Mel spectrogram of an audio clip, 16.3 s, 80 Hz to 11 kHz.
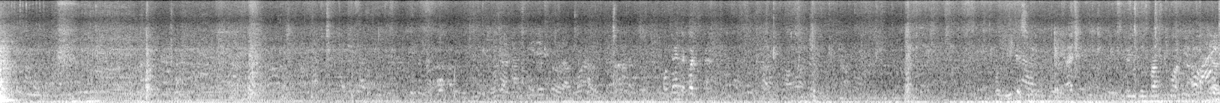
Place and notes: {"title": "Zhongzheng Rd., Xizhi Dist., New Taipei City - Traditional markets", "date": "2012-11-04 07:14:00", "latitude": "25.07", "longitude": "121.66", "altitude": "27", "timezone": "Asia/Taipei"}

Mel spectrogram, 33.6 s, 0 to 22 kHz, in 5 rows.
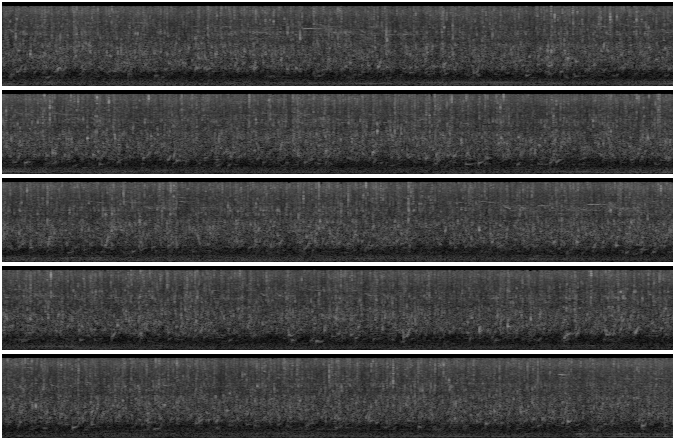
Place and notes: {"title": "Rue du Moulin, Linkebeek, Belgique - Small river - ruisseau", "date": "2022-03-26 10:16:00", "description": "Tech Note : Ambeo Smart Headset AB position.", "latitude": "50.78", "longitude": "4.33", "altitude": "54", "timezone": "Europe/Brussels"}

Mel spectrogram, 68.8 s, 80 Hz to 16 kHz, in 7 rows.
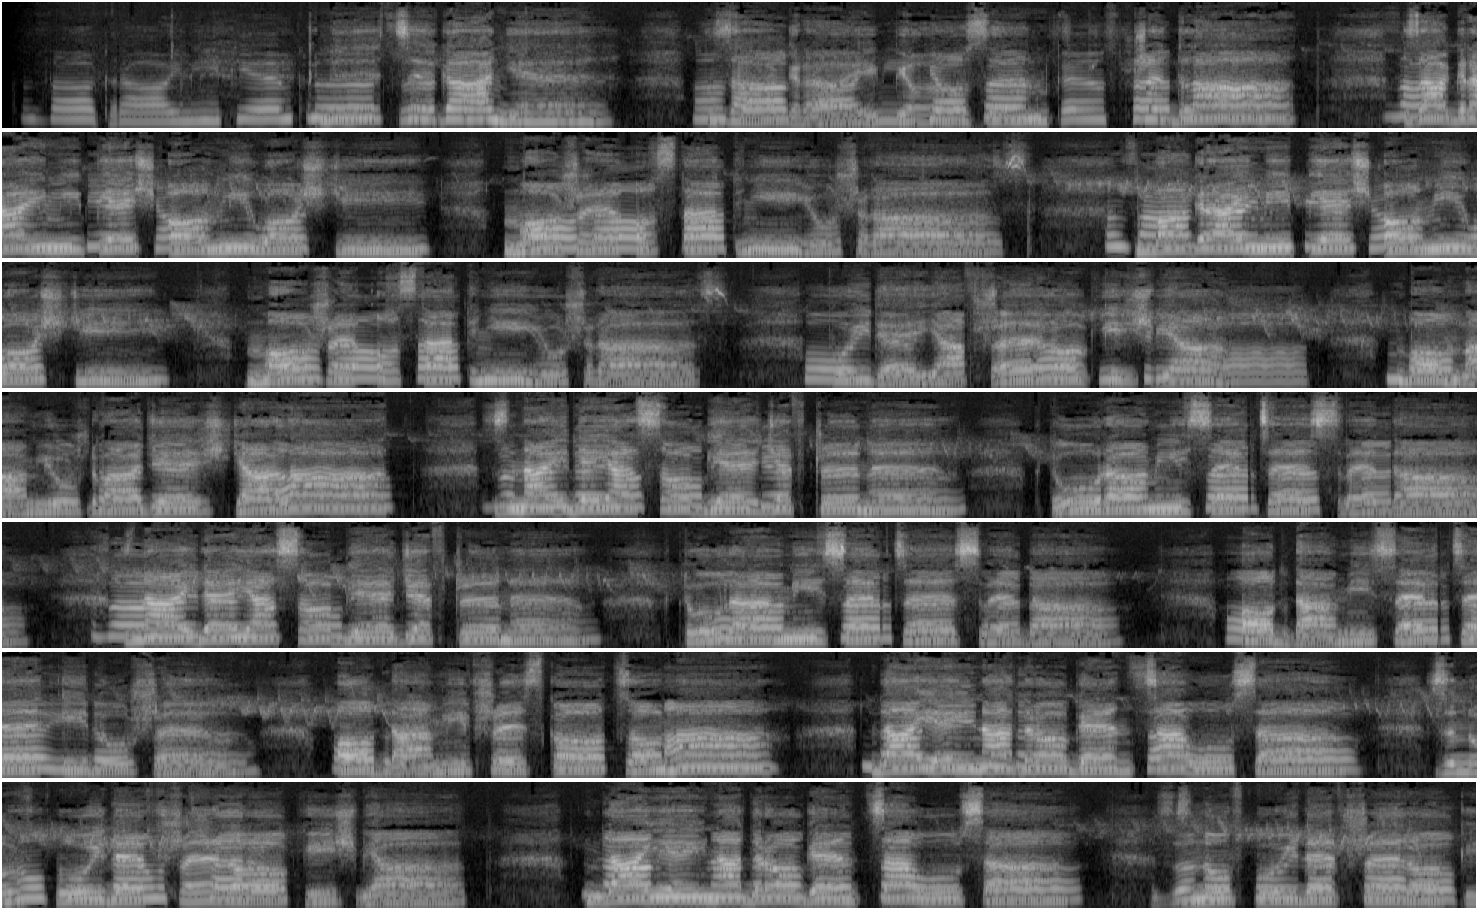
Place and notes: {"title": "Loryniec - Piosenka o Cyganie", "date": "2014-07-15 12:28:00", "description": "Piosenka nagrana w ramach projektu : \"Dźwiękohistorie. Badania nad pamięcią dźwiękową Kaszubów\".", "latitude": "54.05", "longitude": "17.89", "altitude": "140", "timezone": "Europe/Warsaw"}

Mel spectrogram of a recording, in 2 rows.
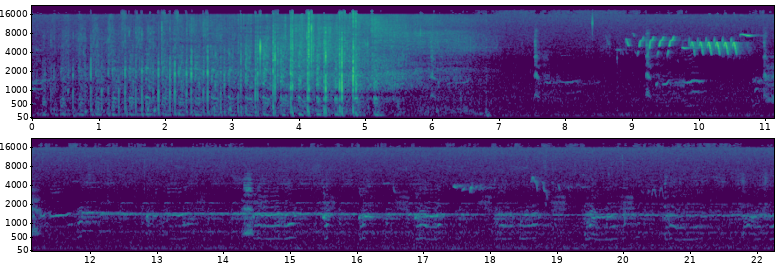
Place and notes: {"title": "Whiteknights Lake, University of Reading, Reading, UK - Swan skidding across water and flapping its mighty wings", "date": "2017-04-12 16:59:00", "description": "Large male swan skidding across the lake and flapping his wings to intimidate all the other birds in the vicinity.", "latitude": "51.44", "longitude": "-0.94", "altitude": "62", "timezone": "Europe/London"}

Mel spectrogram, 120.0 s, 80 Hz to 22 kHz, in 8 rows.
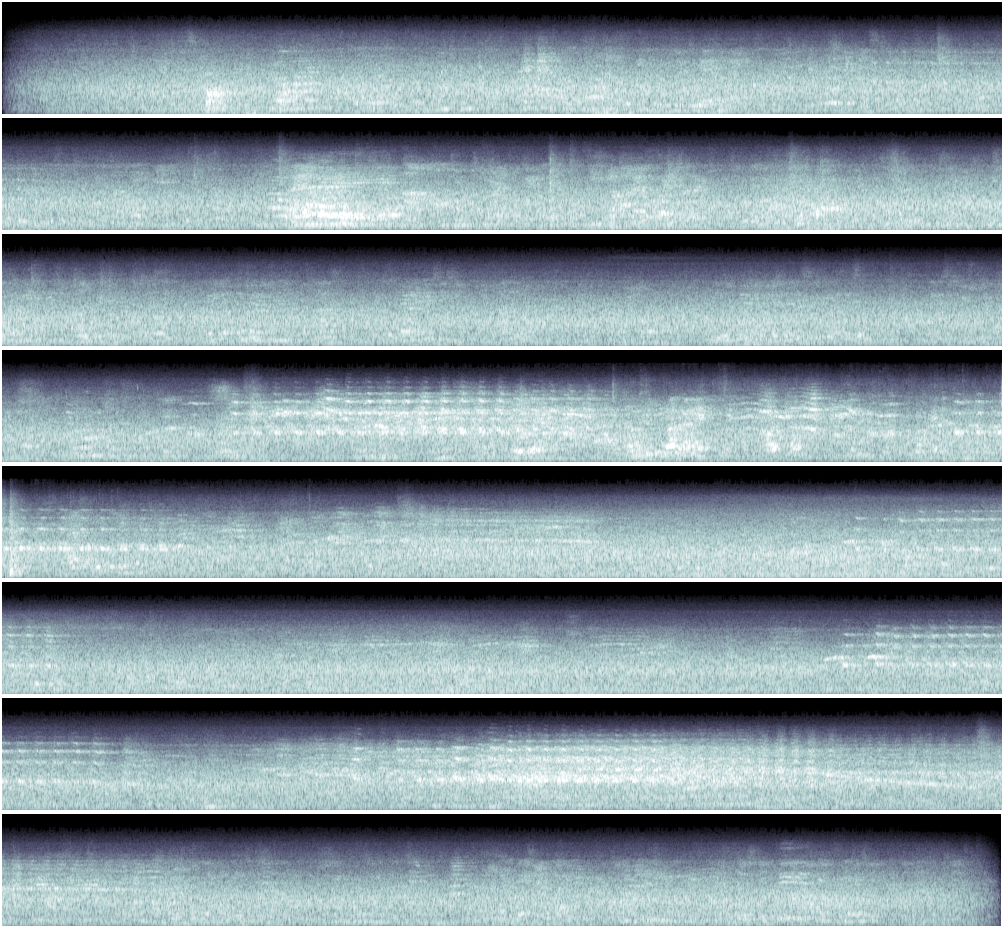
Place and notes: {"title": "Hill St, Belfast, UK - Commercial Court", "date": "2021-03-27 17:45:00", "description": "Recording of a group of people at a distance but their voices resonate down the cobblestone street, large group of seagulls flying above, sirens passing along another street, and a couple walking down the alleyway.", "latitude": "54.60", "longitude": "-5.93", "altitude": "6", "timezone": "Europe/London"}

